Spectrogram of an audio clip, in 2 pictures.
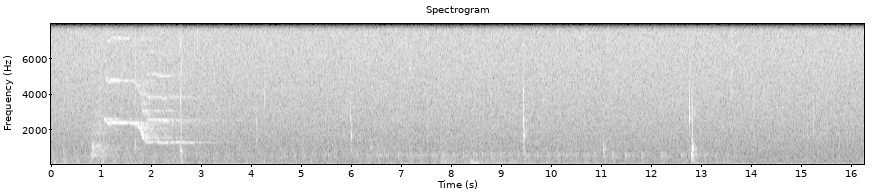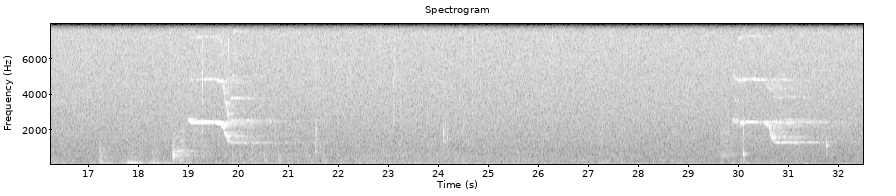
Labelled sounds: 1.0	3.5	killer whale, southern Alaska resident, 0.78 to 8.0 kHz
18.9	20.7	killer whale, southern Alaska resident, 0.92 to 8.0 kHz
29.9	31.9	killer whale, southern Alaska resident, 0.73 to 7.8 kHz

